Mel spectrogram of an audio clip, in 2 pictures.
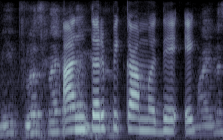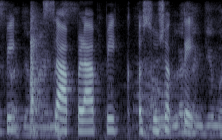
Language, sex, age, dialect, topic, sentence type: Marathi, male, 41-45, Standard Marathi, agriculture, statement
